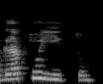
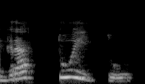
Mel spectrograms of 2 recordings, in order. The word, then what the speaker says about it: gratuito: A palavra correta, a pronúncia correta dessa palavra é gratuito. Então, quando eu falo gratuito, essa palavra aqui, ó, ela é uma paroxítona, porque a pronúncia correta dela é gratuito.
